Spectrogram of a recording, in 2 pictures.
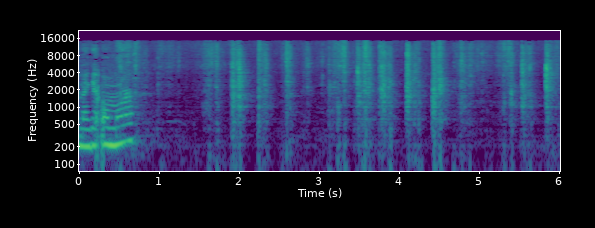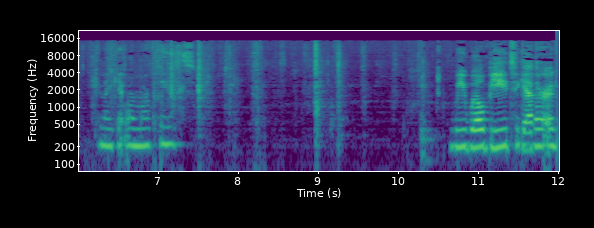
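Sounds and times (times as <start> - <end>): cards being shuffled by hand: 0.4 - 10.7.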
